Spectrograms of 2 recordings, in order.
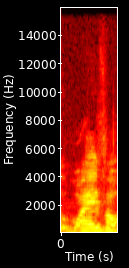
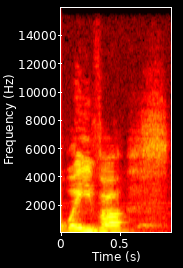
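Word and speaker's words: wyvern: It's actually a wyver. If you wyver or waver, everybody pronounces it a little bit different.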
